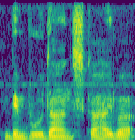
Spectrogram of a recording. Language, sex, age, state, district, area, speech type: Manipuri, male, 18-30, Manipur, Chandel, rural, spontaneous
